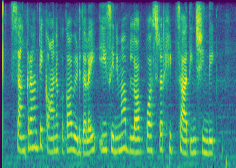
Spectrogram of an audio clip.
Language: Telugu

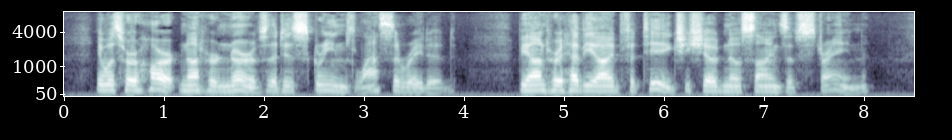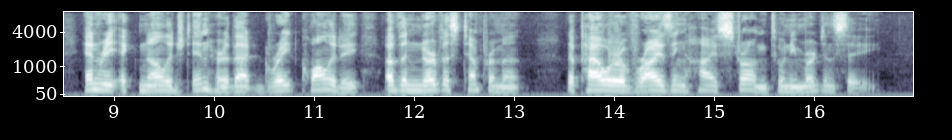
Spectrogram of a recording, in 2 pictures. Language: English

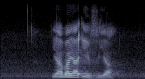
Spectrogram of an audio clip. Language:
Venda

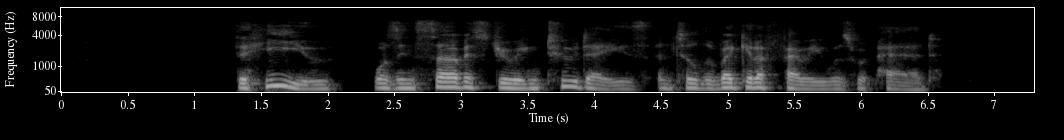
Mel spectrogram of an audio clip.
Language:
English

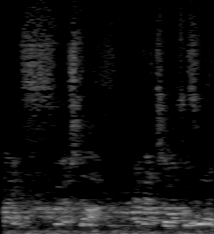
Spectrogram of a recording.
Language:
Pashto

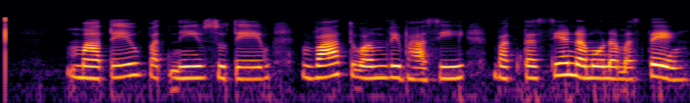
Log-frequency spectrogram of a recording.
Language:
Sanskrit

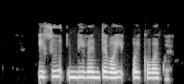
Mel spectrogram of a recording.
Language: Guarani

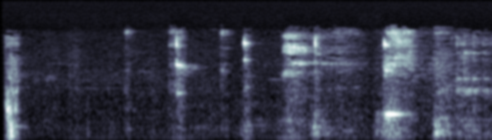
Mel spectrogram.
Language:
Chinese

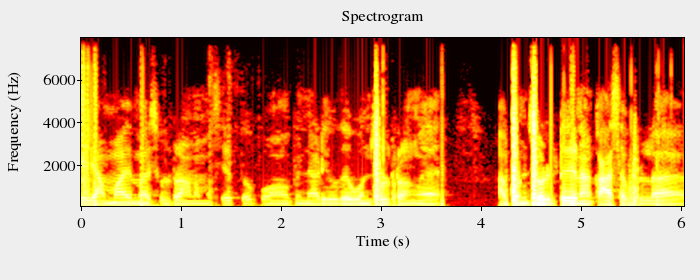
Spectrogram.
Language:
Tamil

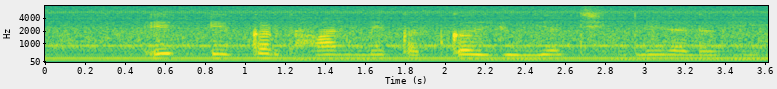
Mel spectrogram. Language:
Chhattisgarhi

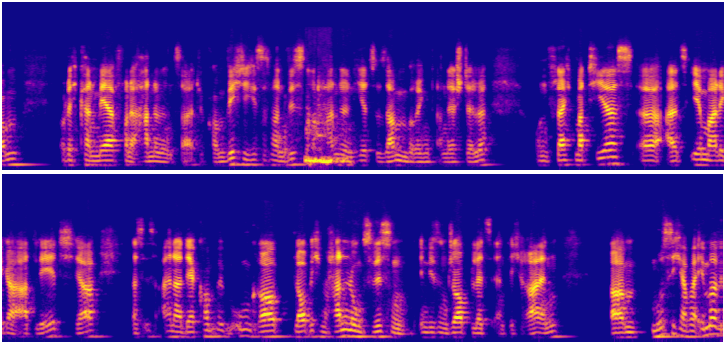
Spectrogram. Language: German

